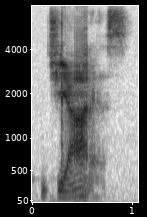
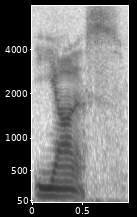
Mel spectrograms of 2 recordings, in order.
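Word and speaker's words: Giannis: to go buck love giannios we actually pronounce his name iannis because that's the correct well some of us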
